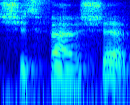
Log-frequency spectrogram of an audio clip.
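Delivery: ordinary talk, nothing marked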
